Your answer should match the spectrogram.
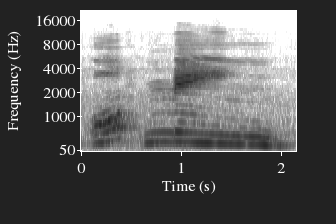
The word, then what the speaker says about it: homem: Ó, o O, porque o H no início das palavras não tem fonema, não tem som. Homem.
